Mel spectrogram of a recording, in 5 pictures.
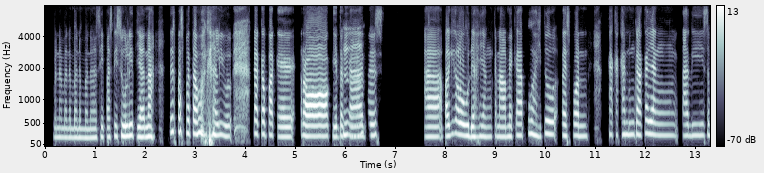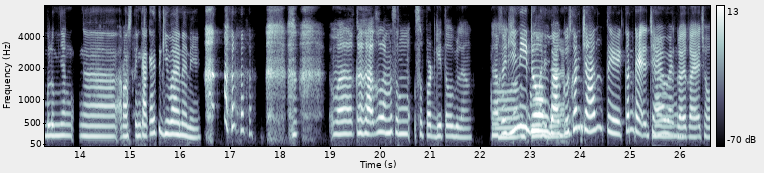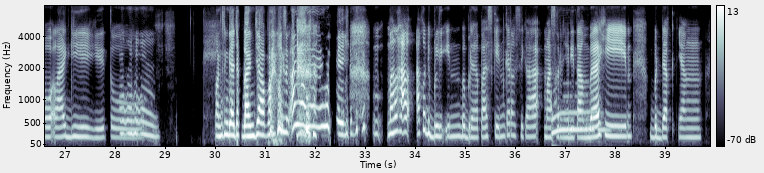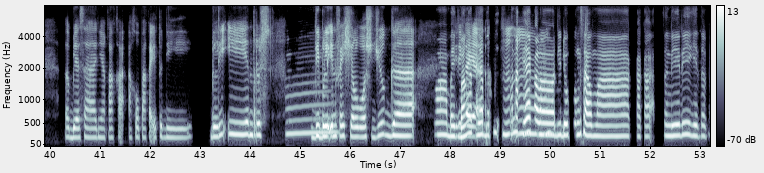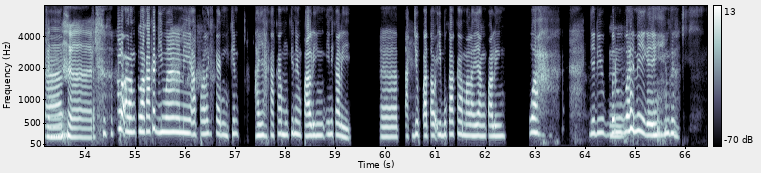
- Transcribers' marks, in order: laughing while speaking: "pertama kali bu"; in English: "nge-roasting"; laugh; in English: "support"; chuckle; laughing while speaking: "langsung, Ayo ayo ayo! Kayak, gitu?"; chuckle; in English: "skincare"; drawn out: "Oh"; drawn out: "Mmm"; in English: "facial wash"; laughing while speaking: "Benar"; chuckle; tapping; laughing while speaking: "kayak gitu?"
- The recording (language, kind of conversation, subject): Indonesian, podcast, Bagaimana reaksi keluarga atau teman saat kamu berubah total?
